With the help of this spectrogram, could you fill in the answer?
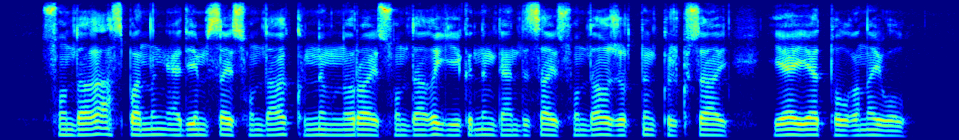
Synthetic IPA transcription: so̞nd̪ɑʁəɑspɑnːəɴæd̪e̞mɪsɑjso̞nd̪ɑʁəkʲʰʏnːɪŋnʊɾɑjso̞nd̪ɑʁəje̞kʲɪnɪŋd̪ænd̪ɪsɑjso̞nd̪ɑʁəʒʊɾt̪ːəŋkʲʰʏlkʲʰɪ̥sɑj | jæjæt̪ʰo̞lˠʁɑnɑjwo̞lˠ

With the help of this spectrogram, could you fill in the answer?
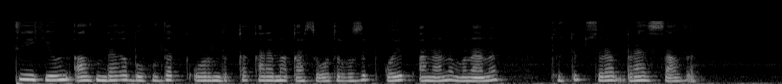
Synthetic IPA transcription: əe̞kʲe̞wɪnɑ̰lˠd̪ənd̪ɑʁəbʊlˠqəlˠd̪əqwo̞ɾənd̪əqːɑqʰɑɾɑmɑqʰɑɾsəwo̞t̪əɾʁəzəp̚qʰo̞jəpɑnɑnəmənɑnət̪ʰʏɾt̪ɪpsʊɾɑp̚bɪɾɑzsɑlˠd̪ə

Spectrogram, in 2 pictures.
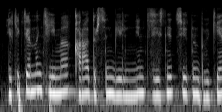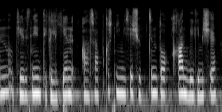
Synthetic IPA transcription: e̞ɾkʲe̞k̚t̪e̞ɾɪnɪŋkʲʰejɪmɪqʰɑɾɑd̪ʏɾsɪnbe̞lɪnːe̞nt̪ʰɪze̞sɪne̞t̪ʰʏ̥se̞t̪ɪnbɵlkʲʰe̞nt̪ʰe̞ɾɪsɪne̞nt̪ʰɪkʲɪlɡʲe̞nɑlˠʃɑp̚qəʃne̞me̞se̞ʒɵp̚t̪e̞nt̪ʰo̞qːɑnbe̞ld̪emʃe

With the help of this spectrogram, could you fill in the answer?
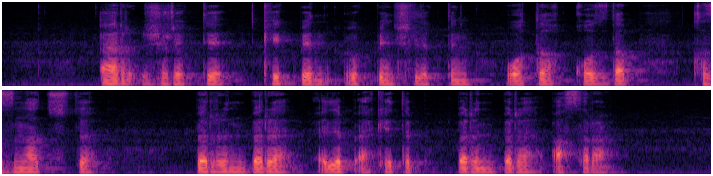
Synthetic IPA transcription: æɾʒʏɾe̞k̚t̪e̞kʲʰe̞k̚pe̞nwɵk̚pe̞nʃɪlɪk̚t̪ɪŋwʔo̞t̪əqʰo̞zd̪ɑp̚ | qʰəzənɑt̪ʰʏ̥st̪ɪ | b̥ɪɾɪnbɪɾɪɪ̰lɪpæ̰kʲe̞t̪ɪp | b̥ɪɾɪnbɪɾɪɑ̰səɾɑ

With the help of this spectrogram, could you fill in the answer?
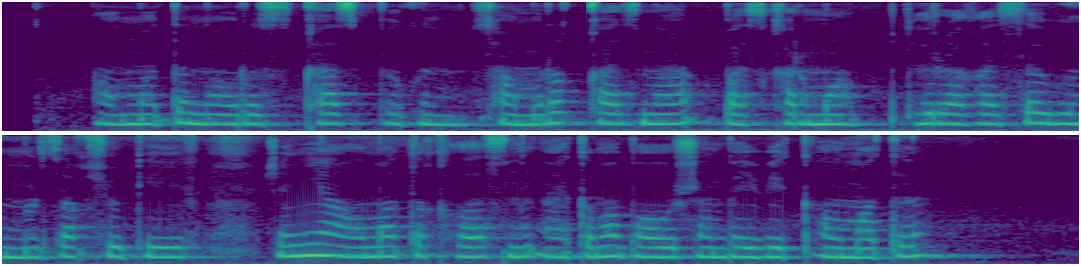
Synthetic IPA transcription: ɑlˠmɑt̪ənɑwɾəzqʰɑzbʏɡʲɪnsɑmʊɾəqʰːɑzənɑb̥ɑsqɑɾmɑt̪ʰɵɾɑʁɑsəwɵmɪɾzɑqʃɵkʲe̞jefʒ̥æne̞ɑlˠmɑt̪əqʰɑlˠɑsənəɴækʲɪmɪbɑwəɾʒɑnbɑjbe̞kɑlˠmɑt̪ə

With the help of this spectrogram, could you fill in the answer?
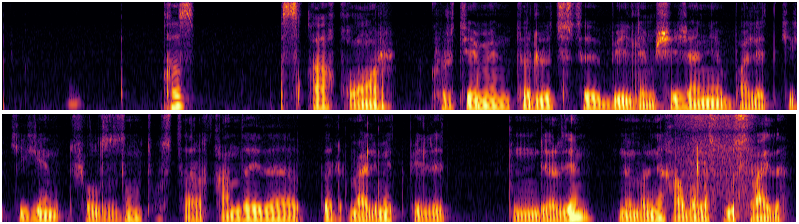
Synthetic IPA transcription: qʰəz | əsqɑqʰo̞ɴəɾ | kʲʰʏɾt̪e̞me̞nt̪ʰʏɾlɪt̪ʰʏ̥st̪ɪbe̞ld̪e̞mʃeʒæne̞balʲe̞t̪kʲe̞kʲʰejɡʲe̞nʒ̥ʊlˠd̪əzd̪əɴt̪ʰust̪ɑ̰ɾəqʰɑnd̪ɑjd̪ɑb̥ɪɾmælɪme̞t̪̚belet̪ | ɪnd̪e̞ɾd̪e̞nːɵmɪɾɪne̞χɑbɑɾlˠɑsud̪əsʊɾɑjd̪ə

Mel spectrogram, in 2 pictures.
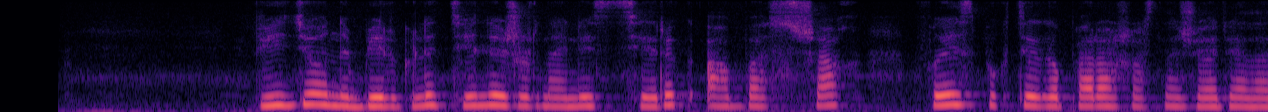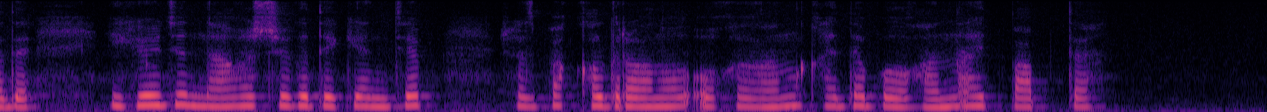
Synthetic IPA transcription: vʲid̪ʲe̞o̞nəbe̞lɡʲɪlɪt̪ʲʰe̞le̞ʒurnɑlʲijst̪se̞ɾɪkɑbɑsʃɑq | fejsbukt̪e̞ɡʲɪpʰɑɾɑqʃɑsənɑʒɑɾijɑlˠɑd̪ə | jekʲe̞wd̪e̞nɑʁəzʒɪɡʲɪt̪e̞kʲe̞nɪd̪e̞p̚ʒ̥ɑzbɑqʰɑlˠd̪əɾʁɑnwo̞lˠwʔo̞̰qijʁɑnəɴqʰɑjd̪ɑbo̞lˠʁɑnənɑjt̪̚pɑpt̪ə

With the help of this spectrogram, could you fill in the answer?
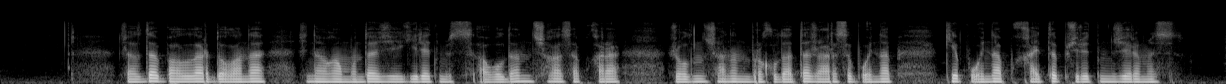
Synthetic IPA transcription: ʒ̥ɑzd̪ɑbɑlˠɑlˠɑɾd̪o̞̰lˠɑ̰nɑʒijnɑwʁɑmʊnd̪ɑjʒijekʲʰe̞le̞t̪ɪmɪzɑ̰wəlˠd̪ɑnʃəʁɑsɑp̚qʰɑɾɑʒ̥olˠd̪əɴʃɑ̰nənbʊɾqəlˠd̪ɑt̪əʒɑɾəsəpwo̞̰jnɑp̚kʲʰe̞pwo̰jnɑpqʰɑ̰jt̪əpʒʏɾe̞t̪ɪnʒe̞ɾɪmɪz

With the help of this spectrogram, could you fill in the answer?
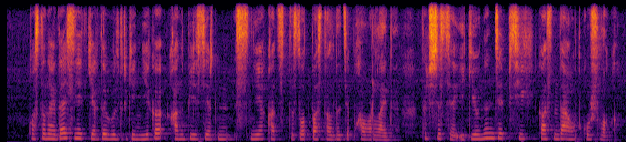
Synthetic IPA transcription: qʰo̞st̪ɑnɑjd̪ɑsene̞t̪kʲe̞ɾd̪ɪwɵlt̪ɪɾɡʲe̞ne̞kʲɪqʰɑnəpe̞zd̪e̞ɾd̪ɪŋɪsɪne̞qʰɑt̪ə̥st̪əso̞t̪bɑst̪ɑlˠd̪əd̪e̞pχɑbɑɾlˠɑjd̪ə | t̪ʰɪlʃɪsɪje̞kʲe̞wɪnɪŋd̪e̞psixikasənd̪ɑːwət̪quwʃəlˠəq

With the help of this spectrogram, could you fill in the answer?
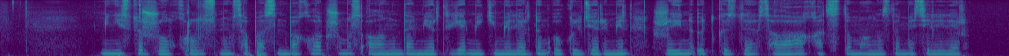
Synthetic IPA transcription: mijnijst̪əɾʒo̞lˠqʰʊɾəlˠəsənəɴsɑpɑsənbɑqəlˠɑpʒ̥ʊməsɑlˠɑɴənd̪ɑme̞ɾd̪eɡʲe̞ɾme̞kʲe̞me̞le̞ɾd̪ɪŋwɵkʲɪld̪e̞ɾɪme̞nʒ̥əjənwɵt̪kʲɪzd̪ɪsɑlˠɑʁɑqʰɑt̪ə̥st̪əmɑɴəzd̪əmæse̞le̞le̞ɾ

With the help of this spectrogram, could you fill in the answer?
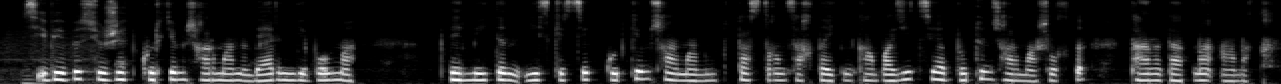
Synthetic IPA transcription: se̞be̞bɪsʲjuʒe̞t̪kʲʰɵɾkʲe̞mʃəʁɑɾmɑnəbæɾɪnd̪e̞bo̞lˠmɑ | bɪlme̞jt̪ɪnje̞skʲe̞ɾsep̚kʲʰɵɾkʲe̞mʃəʁɑɾmɑnəŋt̪ʰʊ̥t̪ːɑst̪əʁənsɑqt̪ɑjt̪əɴkʰo̞mpozʲijt̪sɨjabʏt̪ɪnʃəʁɑɾmɑʃəlˠəqt̪ə | t̪ʰɑnət̪ɑt̪ənəʔɑnəq

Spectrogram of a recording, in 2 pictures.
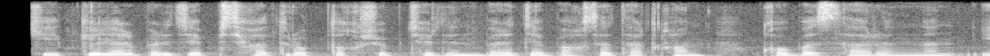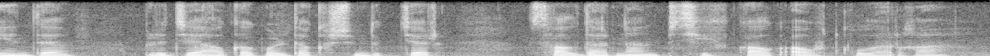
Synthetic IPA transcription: kʲʰejɪp̚kʲe̞le̞ɾbɪɾd̪e̞psi̥χot̪ro̞p̚t̪əqʃɵpt̪ʰe̞ɾd̪ɪnbɪɾɪd̪e̞bɑqsɑt̪ʰɑɾt̪qʰɑnqʰʊbəsɑɾənnəɴje̞nd̪ɪ | b̥ɪɾɪd̪eɑlˠkoɡolʲd̪ɪqʰːɪ̥ʃɪmd̪ɪk̚t̪e̞ɾ | sɑlˠd̪ɑɾənɑnpsiχi̥kɑlˠəqɑ̰wət̪qʰulˠɑ̰ɾʁɑ

